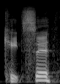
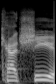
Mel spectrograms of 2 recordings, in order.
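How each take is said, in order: First: The name sounds like 'kate sith'. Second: The name sounds like 'cat shee'. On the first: The speaker calls it right. "It is actually pronounced Kate Sith" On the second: The speaker calls it wrong. "It is not Cat She"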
